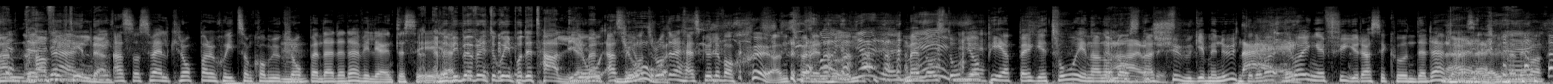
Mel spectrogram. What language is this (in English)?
Swedish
